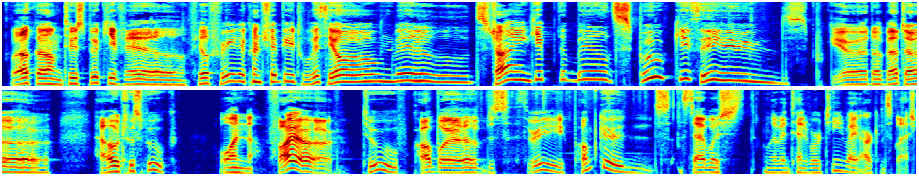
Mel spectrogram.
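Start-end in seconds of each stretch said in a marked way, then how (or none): 0.1-15.8 silly, goofy put-on reading voice. Reading out the spookyville welcome sign, in a goofy voice. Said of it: "goofy voice aside".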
